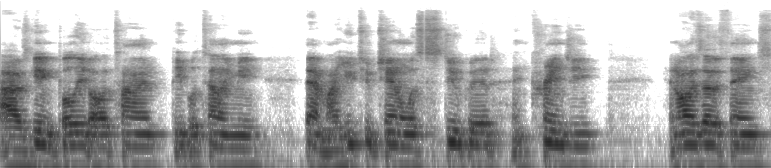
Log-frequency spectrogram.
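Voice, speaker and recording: At a moderate pace, a man speaks in a flat monotone at a fairly low pitch, with audible room echo. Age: 20s. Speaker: live streamer, fitness youtuber. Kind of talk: casual live stream chat. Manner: casual, rambling filler-heavy.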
